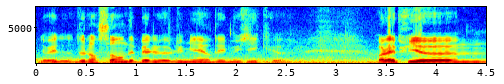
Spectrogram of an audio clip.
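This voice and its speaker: The speaker is a man. Noticeable background noise runs behind him. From southern France, Gard. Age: 20s. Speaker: priest-to-be, seminarian. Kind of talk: interview. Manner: halting, many hesitations.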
